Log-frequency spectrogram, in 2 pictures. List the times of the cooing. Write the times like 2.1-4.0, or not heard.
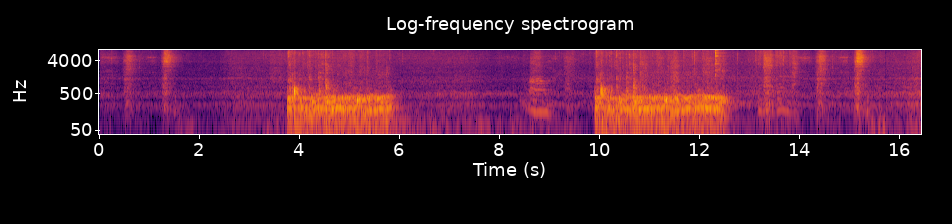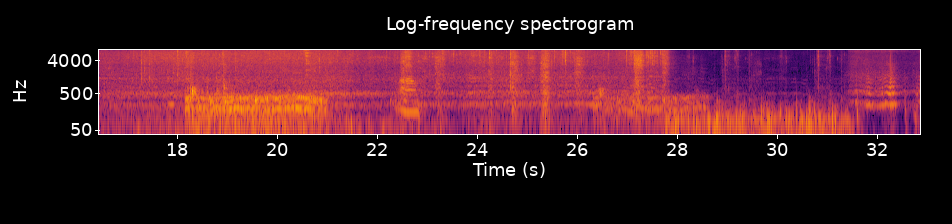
3.8-5.9, 9.9-12.6, 18.1-21.1, 26.3-28.6.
